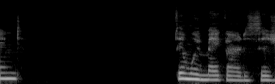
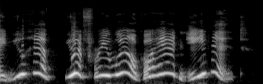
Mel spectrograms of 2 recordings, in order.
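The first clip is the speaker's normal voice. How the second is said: much higher and louder, pushing the listener; loud challenge; 11 semitones higher, 8 dB louder than usual. Acted. Imagined objector daring him about free will, loud and high. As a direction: goad them to eat it. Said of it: "Suppose you say".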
